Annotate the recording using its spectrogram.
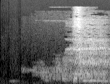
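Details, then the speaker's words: A single rising, noisy, rattling breath from a small pet dog, a brief snore during sleep. "vous entendez c'est mon petit chien qui ronfle je vous jure que c'est vrai"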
